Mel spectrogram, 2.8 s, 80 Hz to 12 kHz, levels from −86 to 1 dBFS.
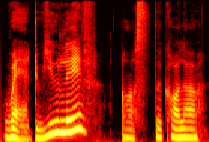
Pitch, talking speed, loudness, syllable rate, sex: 185 Hz, 150 wpm, -17 LUFS, 4.3 syllables/s, female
